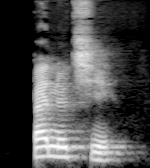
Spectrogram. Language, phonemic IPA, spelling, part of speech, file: French, /pa.nə.tje/, panetier, noun, LL-Q150 (fra)-panetier.wav
- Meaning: pantryman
